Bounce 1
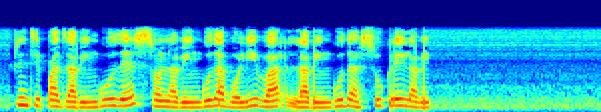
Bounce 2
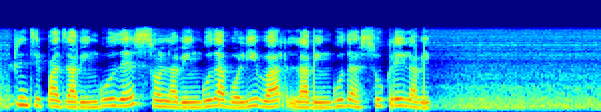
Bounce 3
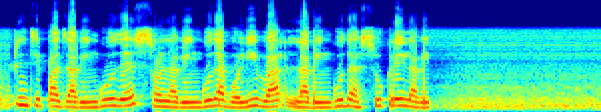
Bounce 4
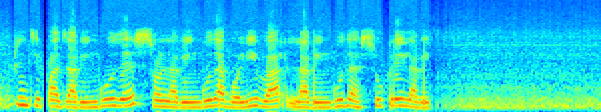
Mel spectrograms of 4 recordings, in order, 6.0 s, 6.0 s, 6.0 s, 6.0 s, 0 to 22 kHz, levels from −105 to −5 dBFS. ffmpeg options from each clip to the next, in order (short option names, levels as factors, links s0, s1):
-filter_complex "[0:a]highpass=44,highshelf=f=6300:g=-5,acrossover=split=110|2900[s0][s1][s2];[s1]acompressor=mode=upward:threshold=0.0501:ratio=2.5[s3];[s0][s3][s2]amix=inputs=3:normalize=0,volume=0.398"
-af "aeval=exprs='0.188*(cos(1*acos(clip(val(0)/0.188,-1,1)))-cos(1*PI/2))+0.0299*(cos(5*acos(clip(val(0)/0.188,-1,1)))-cos(5*PI/2))':c=same,volume=1.78"
-af "acrusher=bits=6:mix=0:aa=0.000001,volume=0.422"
